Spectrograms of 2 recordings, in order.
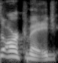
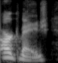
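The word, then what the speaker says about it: archmage: that's that's the idea it is arch mage it is pronounced arch mage the fact that he the fact that Travis keeps saying arch mage really really really saddens me because now I should have to say arch arch mage because I have said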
